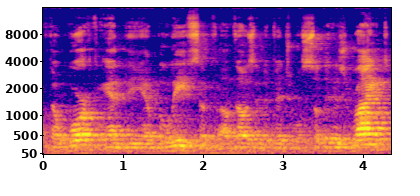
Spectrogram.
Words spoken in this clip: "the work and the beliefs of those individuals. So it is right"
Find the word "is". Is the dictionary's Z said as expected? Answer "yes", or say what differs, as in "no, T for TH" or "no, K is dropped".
yes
